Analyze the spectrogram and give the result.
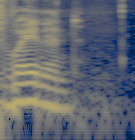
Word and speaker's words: Wayman: Meanwhile, is it Wayman? – Raymond. – Well, it's spelled with a W. – It's Wayman. I apologize.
